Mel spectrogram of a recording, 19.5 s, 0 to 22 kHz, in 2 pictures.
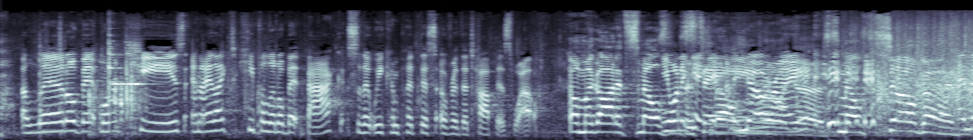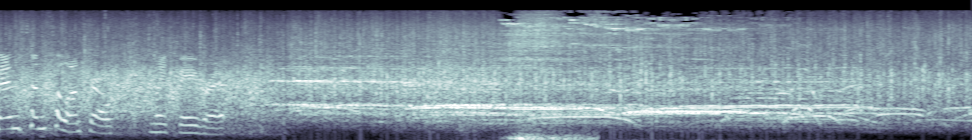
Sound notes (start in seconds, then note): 9.2 audience claps; 12.5 audience cheers and claps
